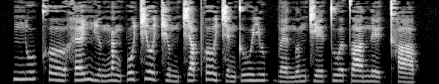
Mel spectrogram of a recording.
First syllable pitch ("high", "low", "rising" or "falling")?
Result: rising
